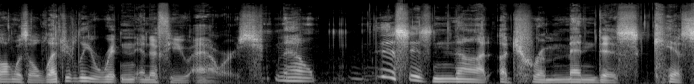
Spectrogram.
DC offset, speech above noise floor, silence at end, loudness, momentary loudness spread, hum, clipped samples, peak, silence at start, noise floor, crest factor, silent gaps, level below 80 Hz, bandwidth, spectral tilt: under 0.1%; 21 dB; 0 s; -16 LUFS; 16 LU; none; under 0.1%; 0 dBFS; 0 s; -39 dBFS; 18 dB; none; -58 dBFS; 19 kHz; -1.5 dB/octave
